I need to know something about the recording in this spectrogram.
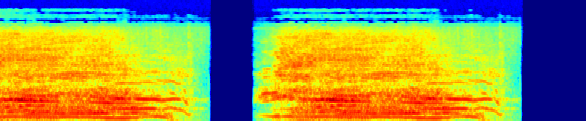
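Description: A creature's roar sound effect, played twice as identical copies of about a second and a half each with a short gap between. Each roar's pitch sags toward its end.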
